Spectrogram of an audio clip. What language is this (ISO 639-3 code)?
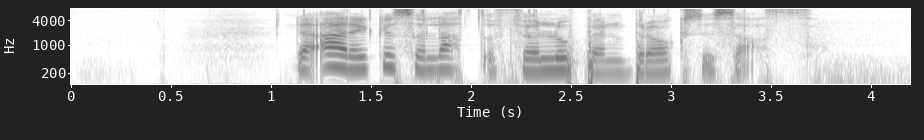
nor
